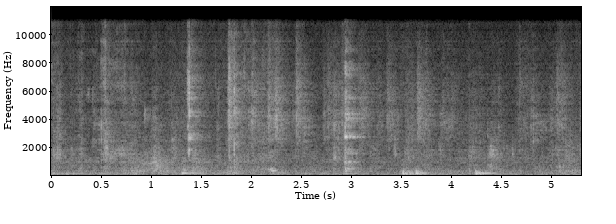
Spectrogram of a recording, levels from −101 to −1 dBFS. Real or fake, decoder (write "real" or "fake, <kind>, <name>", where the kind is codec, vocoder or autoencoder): fake, vocoder, Vocos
